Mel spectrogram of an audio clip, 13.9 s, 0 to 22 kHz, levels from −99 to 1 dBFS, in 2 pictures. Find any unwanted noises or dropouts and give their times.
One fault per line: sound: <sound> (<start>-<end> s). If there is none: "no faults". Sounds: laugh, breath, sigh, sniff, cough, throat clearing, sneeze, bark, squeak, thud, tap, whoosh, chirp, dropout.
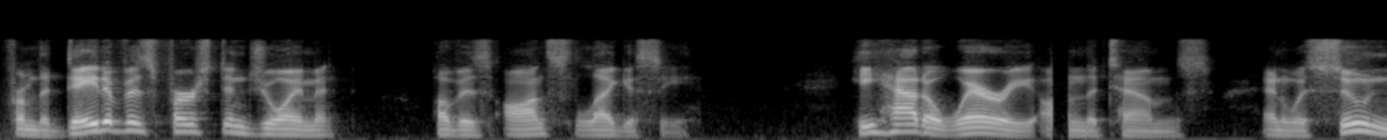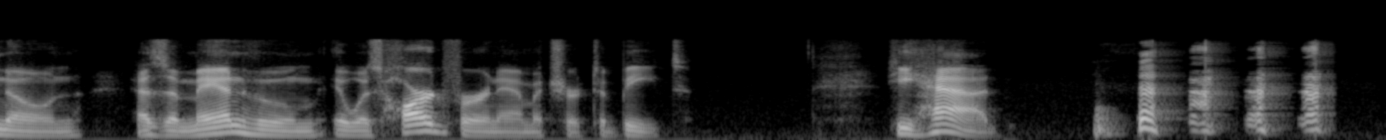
sound: dropout (5.3-5.3 s)
sound: laugh (12.4-13.6 s)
